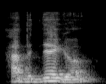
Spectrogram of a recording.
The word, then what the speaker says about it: Abednego: And among those, there were the names Abednego, which is pronounced in Aramaic, Abednego, which is kind of cool, right?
